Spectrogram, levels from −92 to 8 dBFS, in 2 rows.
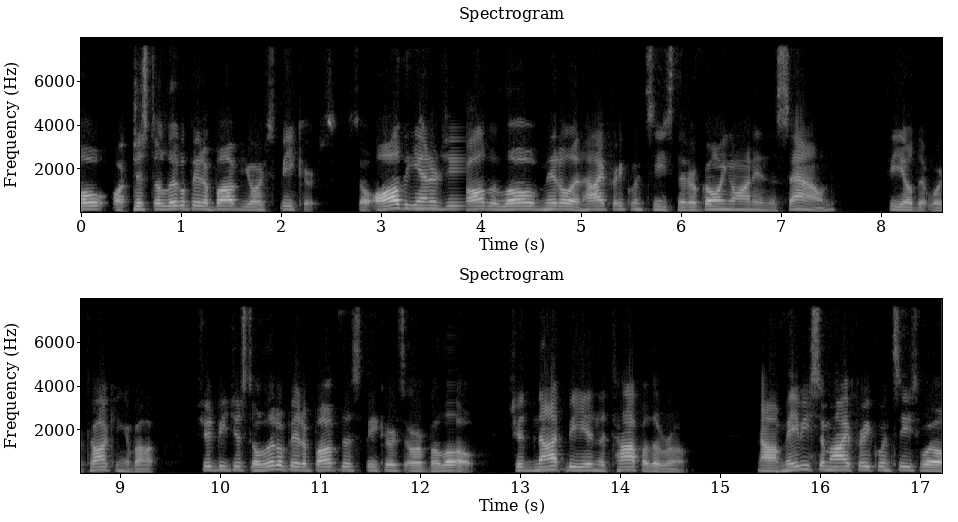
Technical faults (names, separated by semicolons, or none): burst of packet loss; short concealed packet loss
